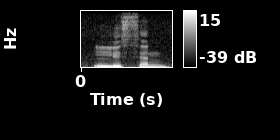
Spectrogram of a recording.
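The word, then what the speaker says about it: listen: पढ़ना है ठीक है यानी टी ई एन टी सी एच एक साथ कहीं भी लिखा है तो उसमें टी हमेशा साइलेंट होता है मख होता है यह आपको अच्छे से ध्यान रखना है ठीक है बिल्कुल भी नहीं भूलना है ठीक है इसको जो है लिसन लिसन पढ़ा जाता है नॉट लिस्टन ठीक है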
